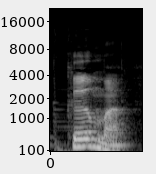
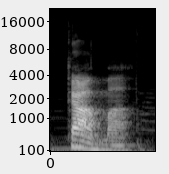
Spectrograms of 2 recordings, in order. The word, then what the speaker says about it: cama: que eu quero dizer em português a primeira palavra que a gente tá vendo aí a gente pronunciaria como cama só que na verdade a gente não pode falar dessa forma em espanhol porque a gente não tem esse som não existe a em espanhol nesse caso como o som do a tem que ser muito aberto Então a gente tem que dizer Kama pode ser até um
